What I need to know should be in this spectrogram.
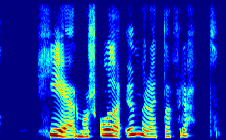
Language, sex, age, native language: Icelandic, male, 9, Icelandic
